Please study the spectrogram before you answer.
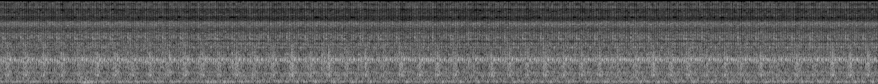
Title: OBS 7.3 engine knocking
